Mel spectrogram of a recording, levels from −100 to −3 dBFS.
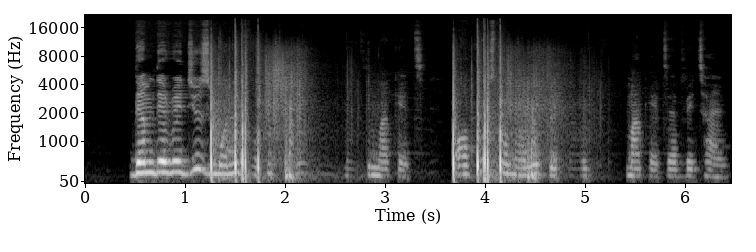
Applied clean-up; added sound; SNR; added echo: neural mask model RNNoise.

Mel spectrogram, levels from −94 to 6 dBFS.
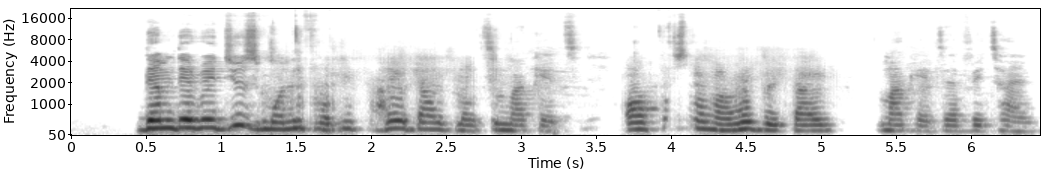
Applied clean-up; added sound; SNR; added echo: neural mask model Resemble Enhance denoiser.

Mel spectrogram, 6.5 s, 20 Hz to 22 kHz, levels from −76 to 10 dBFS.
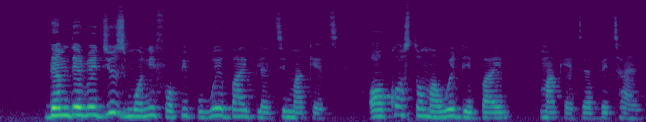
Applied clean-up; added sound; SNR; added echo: none; none; none; none.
